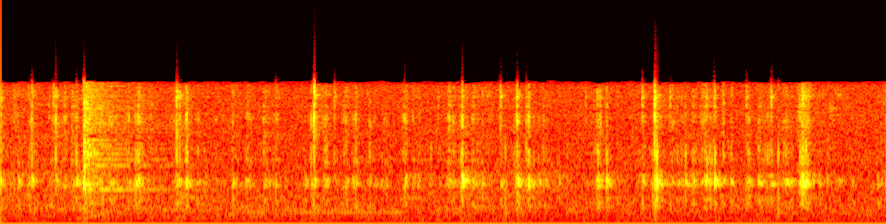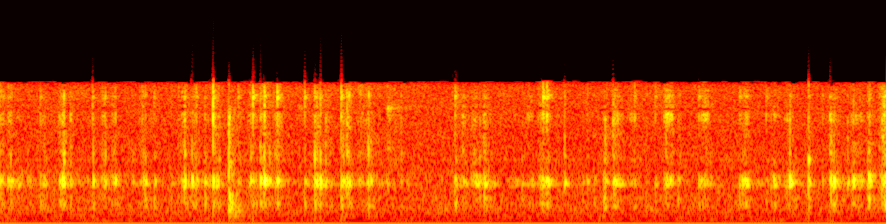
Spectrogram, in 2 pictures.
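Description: Irregular light clicks, taps and scratching from a telephone circuit board being handled and cleaned on a workbench.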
